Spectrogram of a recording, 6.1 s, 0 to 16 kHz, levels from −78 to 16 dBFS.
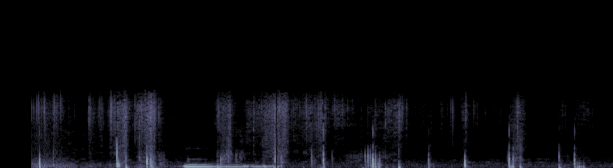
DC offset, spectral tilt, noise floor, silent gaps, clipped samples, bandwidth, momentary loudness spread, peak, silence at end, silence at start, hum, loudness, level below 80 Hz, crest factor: under 0.1%; -6 dB/octave; -50 dBFS; none; under 0.1%; 7.6 kHz; 18 LU; -4 dBFS; 0.3 s; 0.3 s; none; -33 LUFS; -48 dBFS; 28 dB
